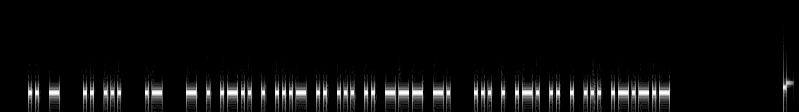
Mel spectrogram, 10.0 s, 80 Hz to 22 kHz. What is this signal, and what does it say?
Morse code, heard as a keyed tone, about 28 wpm, 700 Hz. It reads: IT IS A TELEVISION SERIES.
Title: Sentences from Top 1000 Words - Review Part 5 - 28wpm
